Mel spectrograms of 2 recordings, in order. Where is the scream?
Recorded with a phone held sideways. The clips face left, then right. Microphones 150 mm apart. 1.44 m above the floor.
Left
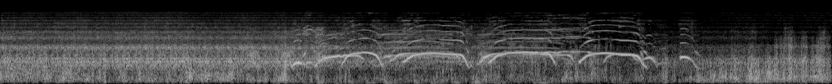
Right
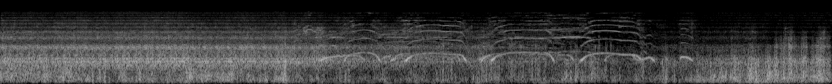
75° left (ahead or behind).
